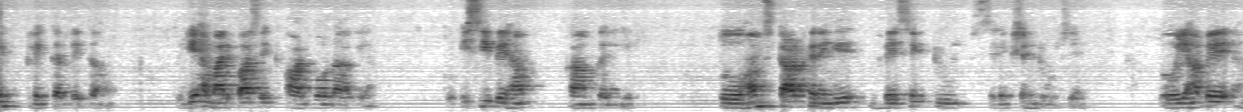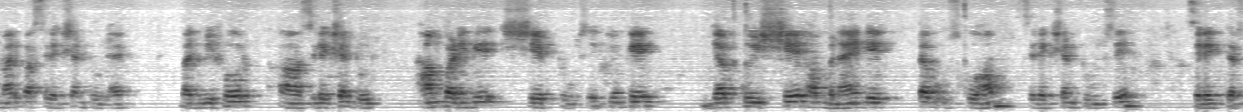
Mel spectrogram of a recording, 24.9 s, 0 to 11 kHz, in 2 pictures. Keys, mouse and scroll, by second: 19.6 click.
